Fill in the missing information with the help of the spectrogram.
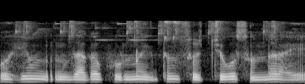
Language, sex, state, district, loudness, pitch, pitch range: Marathi, male, Maharashtra, Solapur, -16 LUFS, 120 Hz, 115-125 Hz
